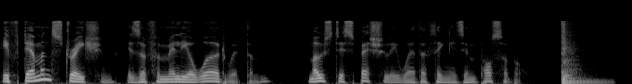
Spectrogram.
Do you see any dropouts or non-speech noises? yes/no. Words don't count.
yes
